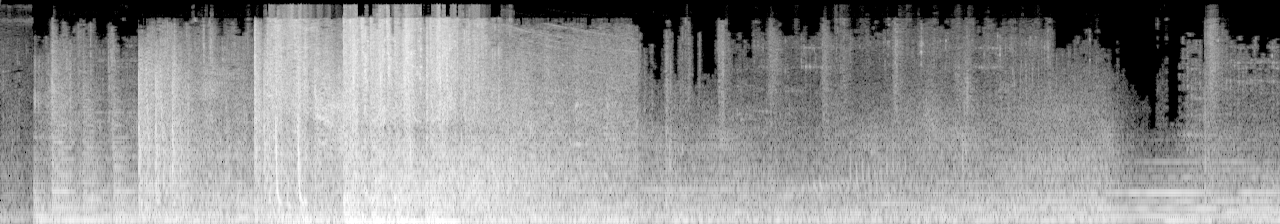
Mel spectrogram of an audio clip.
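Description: Gunfire in the Mass Effect: Andromeda video game: a rapid, loud burst of shots and impacts that peaks early, then gives way to a quieter droning tail.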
